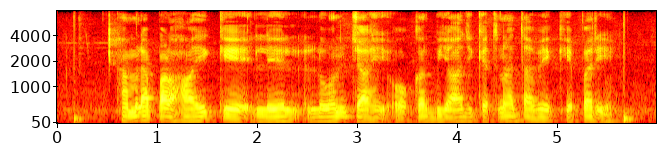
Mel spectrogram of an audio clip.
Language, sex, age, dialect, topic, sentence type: Magahi, female, 18-24, Western, banking, question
